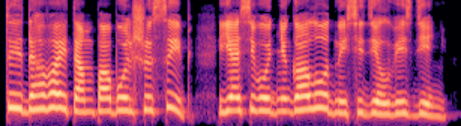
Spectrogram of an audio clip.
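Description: A woman voicing a greedy, excitable male cat familiar who whines and protests loudly. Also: sits high, a little slow, dry recording, studio quality, pitched above the performer's own voice. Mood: grumbling. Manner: whiny, indignant, loud.

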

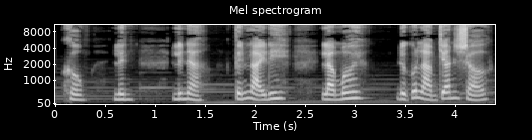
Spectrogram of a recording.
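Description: Brief: woman playing a steady young boyfriend, soft and soothing, mellow tone. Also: on the high side, normal speed, faint music behind, natural voice. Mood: tender. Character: young man, calm and protective lover.

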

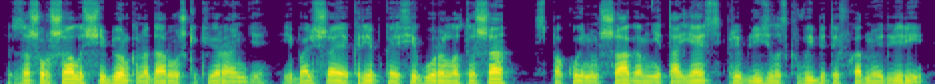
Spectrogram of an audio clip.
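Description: A man narrating an audiobook in a measured, dramatic reading. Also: low-pitched, warm tone. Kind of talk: scripted narration.

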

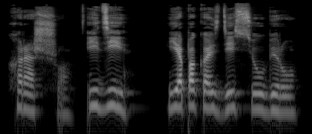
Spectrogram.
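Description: Brief: woman voicing a jealous, hot-headed young woman for an audiobook; sharp, emotional delivery. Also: medium pitch, normal speed, natural voice. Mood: soft.

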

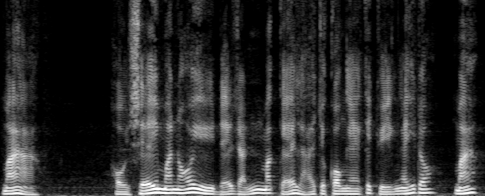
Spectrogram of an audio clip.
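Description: A man voicing a young adult son who argues defensively with his mother, sheepish but quick to anger. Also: mid-range voice, expressive, close to an everyday voice. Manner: pleading, defensive.

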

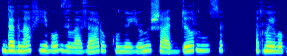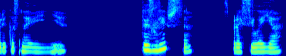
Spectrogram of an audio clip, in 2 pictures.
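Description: Woman, calm first-person audiobook narration, mellow dark tone, dry studio sound. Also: medium pitch, moderate pace, dry recording.

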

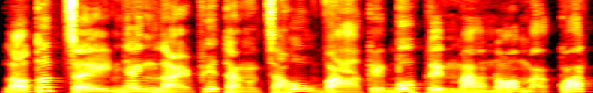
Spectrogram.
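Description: A man narrates a ghost story with dramatic delivery. His pitch swings widely across lines. His voice sits in a middle register. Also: huge pitch swings, fairly quick, darkish tone. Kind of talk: scripted narration.

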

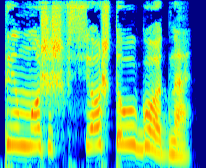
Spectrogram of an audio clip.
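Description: A woman voicing a small, gentle sea ghost girl who speaks in a soothing, coaxing way. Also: sits high, animated, measured pace, no room sound, clean studio sound, voice pushed up. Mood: reassuring.

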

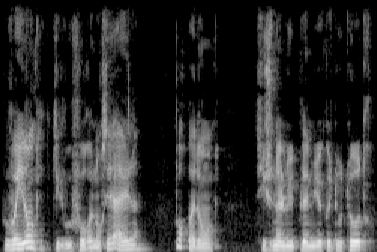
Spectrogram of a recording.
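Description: A man reading aloud and voicing a composed, worldly middle-aged gentleman with a calm, assured manner. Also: mid-range voice, moderate pace, natural voice.

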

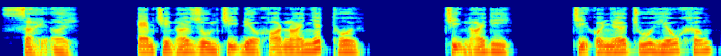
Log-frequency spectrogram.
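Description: A man voicing a mischievous teenage boy teasing his older sister in an audio story, playful and teasing, with a dark, husky voice. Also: mid-range voice, lively intonation, moderate pace, long pauses, dry recording, studio quality. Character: cheeky teenage boy, mischievous little brother.

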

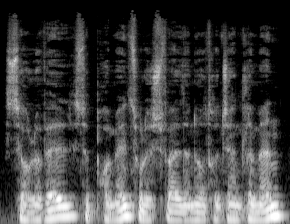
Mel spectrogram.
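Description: Man voicing a timid, servile innkeeper for an audiobook; fretful and eager to please, mellow with a slight huskiness. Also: lowish voice, normal speed, husky. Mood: deferential. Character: nervous, deferential male innkeeper.

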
